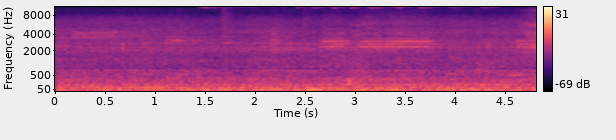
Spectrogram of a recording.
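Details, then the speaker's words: Hitachi cassette AC after loosening two screws to cure a noise complaint: soft, steady airflow and a low even hum with no rattle or scraping; blower runs quietly, problem solved. "Problem हमारी solve हो गई अब कोई आवाज नहीं आ रहा है कोई दिक्कत नहीं है"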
